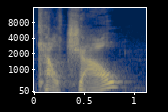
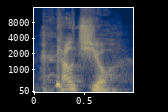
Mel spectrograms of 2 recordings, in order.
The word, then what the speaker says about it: calcio: Isn't it pronounced calciao? – Calcio.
